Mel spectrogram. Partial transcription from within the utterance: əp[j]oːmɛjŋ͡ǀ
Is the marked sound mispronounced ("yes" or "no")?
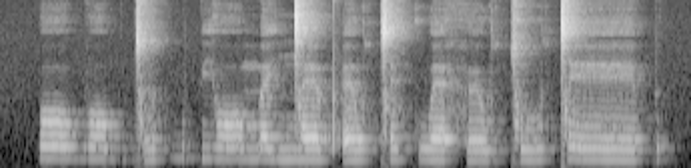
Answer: no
